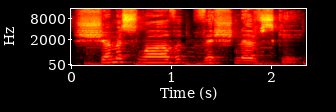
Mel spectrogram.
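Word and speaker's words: Przemysław Wiśniewski: I had to look it up because that is one that, based on the letters, does not look like how it sounds. It's Przemysław Wisniewski. And Przemysław Wisniewski is an absolute tank.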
